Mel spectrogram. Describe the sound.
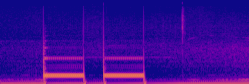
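Ringback tone of an outgoing telephone call: two steady, medium-pitched beeps of equal length, separated by a brief gap, over a faint low hum.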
